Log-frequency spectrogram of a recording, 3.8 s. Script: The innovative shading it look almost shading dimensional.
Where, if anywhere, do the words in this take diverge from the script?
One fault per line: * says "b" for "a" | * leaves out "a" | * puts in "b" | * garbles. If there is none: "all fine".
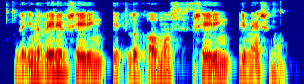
all fine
